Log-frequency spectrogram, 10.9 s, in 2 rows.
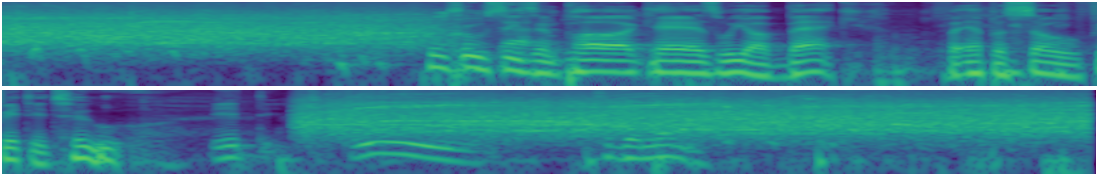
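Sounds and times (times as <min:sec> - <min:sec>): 
audience applause: 0:00.0 - 0:02.4, 0:07.0 - 0:10.9
speech: 0:02.2 - 0:09.2.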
